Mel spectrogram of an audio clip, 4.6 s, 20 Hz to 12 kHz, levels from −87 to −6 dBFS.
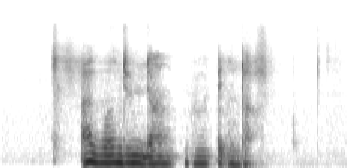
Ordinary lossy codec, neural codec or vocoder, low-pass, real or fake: MP3, 64 kbps; codec, 16 kHz, 0.5 kbps, FunCodec, trained on Chinese and English, 25 frames a second; 7.2 kHz; fake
